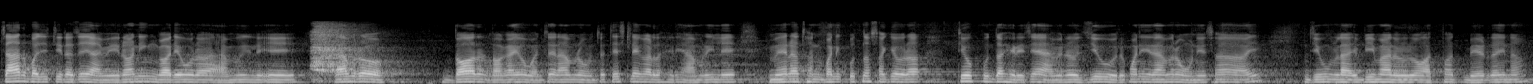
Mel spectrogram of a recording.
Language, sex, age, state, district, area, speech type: Nepali, male, 18-30, West Bengal, Darjeeling, rural, spontaneous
